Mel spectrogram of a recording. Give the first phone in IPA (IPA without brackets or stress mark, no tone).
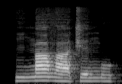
iː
